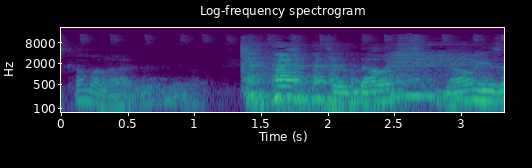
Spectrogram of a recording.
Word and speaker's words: Kamala: They don't even know how to pronounce. It's Kamala.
